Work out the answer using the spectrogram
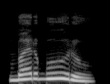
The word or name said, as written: ಬರ್ಬೂರು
